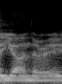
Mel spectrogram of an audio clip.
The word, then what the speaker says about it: yandere: I guess if it has a yandere in it, then... Is that how you pronounce it?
